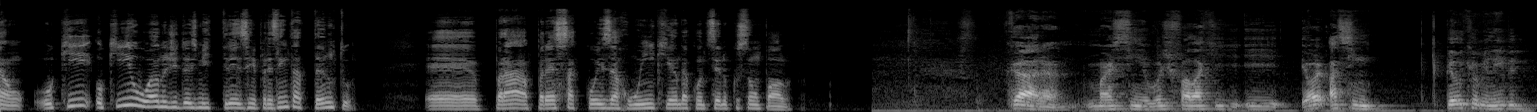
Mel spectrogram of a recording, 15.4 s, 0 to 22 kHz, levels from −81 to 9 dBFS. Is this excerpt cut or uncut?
uncut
